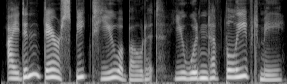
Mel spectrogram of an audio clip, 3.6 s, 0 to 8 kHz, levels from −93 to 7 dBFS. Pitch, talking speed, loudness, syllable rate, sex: 220 Hz, 215 wpm, -15 LUFS, 4.8 syllables/s, female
